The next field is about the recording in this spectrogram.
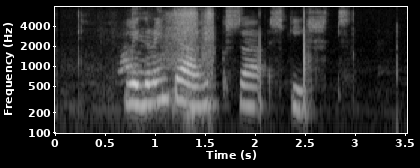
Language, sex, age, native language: Icelandic, female, 10, Icelandic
